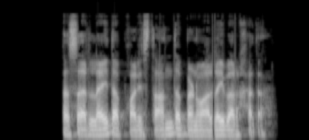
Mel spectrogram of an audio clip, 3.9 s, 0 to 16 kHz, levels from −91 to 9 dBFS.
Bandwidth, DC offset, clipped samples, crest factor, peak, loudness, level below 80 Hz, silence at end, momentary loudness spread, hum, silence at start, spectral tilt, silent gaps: 11.5 kHz; under 0.1%; under 0.1%; 16 dB; 0 dBFS; -15 LUFS; -44 dBFS; 0.55 s; 8 LU; none; 0.8 s; -4.5 dB/octave; none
